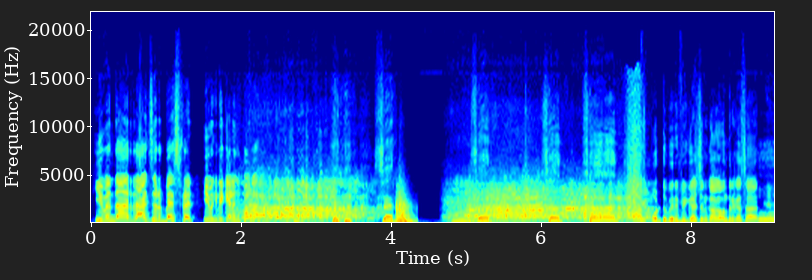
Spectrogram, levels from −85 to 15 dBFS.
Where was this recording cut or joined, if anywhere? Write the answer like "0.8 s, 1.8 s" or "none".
7.1 s

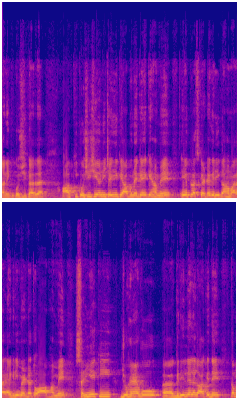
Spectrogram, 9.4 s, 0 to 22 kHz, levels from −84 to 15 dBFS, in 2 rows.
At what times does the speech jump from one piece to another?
none

